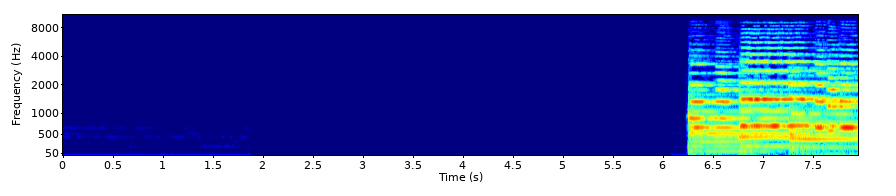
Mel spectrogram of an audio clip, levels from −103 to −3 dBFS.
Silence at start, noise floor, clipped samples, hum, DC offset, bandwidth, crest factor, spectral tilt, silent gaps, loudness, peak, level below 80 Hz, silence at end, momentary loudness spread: 6.25 s; under -90 dBFS; under 0.1%; none; under 0.1%; 9.6 kHz; 20 dB; -3.5 dB/octave; none; -22 LUFS; -8 dBFS; -72 dBFS; 0 s; 8 LU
